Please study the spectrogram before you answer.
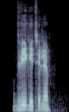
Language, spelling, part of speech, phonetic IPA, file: Russian, двигателя, noun, [ˈdvʲiɡətʲɪlʲə], Ru-двигателя.ogg
- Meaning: genitive singular of дви́гатель (dvígatelʹ)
